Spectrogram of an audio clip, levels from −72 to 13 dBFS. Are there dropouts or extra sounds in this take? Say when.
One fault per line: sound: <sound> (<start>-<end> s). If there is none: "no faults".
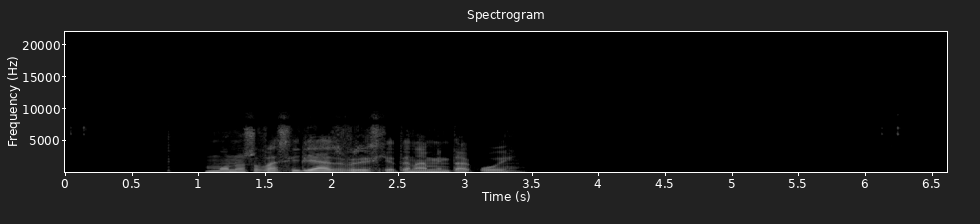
no faults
